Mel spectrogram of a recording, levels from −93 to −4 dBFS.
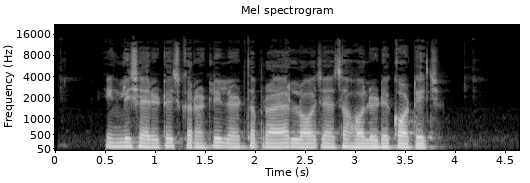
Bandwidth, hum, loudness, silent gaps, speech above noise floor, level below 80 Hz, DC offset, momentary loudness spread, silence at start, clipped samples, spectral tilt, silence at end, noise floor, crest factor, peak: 10.5 kHz; none; -22 LUFS; none; 44 dB; -56 dBFS; under 0.1%; 5 LU; 0.5 s; under 0.1%; -7.5 dB/octave; 0.85 s; -65 dBFS; 18 dB; -4 dBFS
